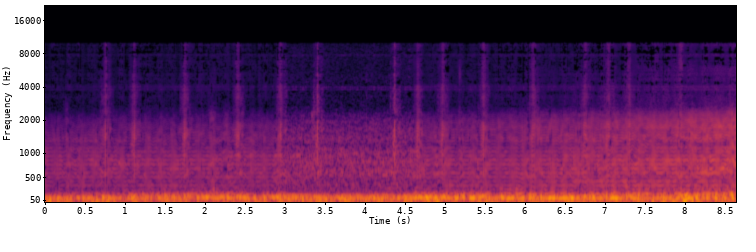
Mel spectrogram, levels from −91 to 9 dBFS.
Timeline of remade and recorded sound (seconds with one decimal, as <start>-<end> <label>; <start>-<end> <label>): 0.0-3.0 remade; 3.0-4.6 recorded; 4.6-8.6 remade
